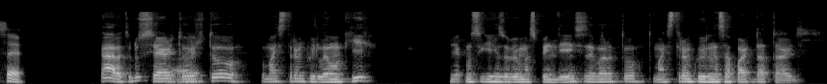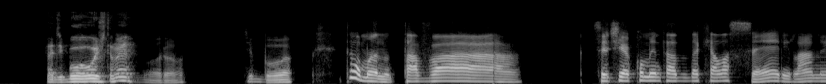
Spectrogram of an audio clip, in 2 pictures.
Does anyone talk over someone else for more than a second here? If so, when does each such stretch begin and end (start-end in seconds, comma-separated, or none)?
none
